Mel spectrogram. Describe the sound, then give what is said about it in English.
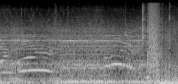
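Artillery fire: a steady low rumble with faint whistling tones, then a sharp, loud blast near the end that leaves a heavy booming roar. No one speaks. “Helicopters flying, planes flying, bullets, artillery, mortars, I mean, you name it, it's always something different.”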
